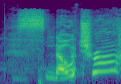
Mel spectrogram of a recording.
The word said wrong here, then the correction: Snotra: Excuse you, it's pronounced Snotra? – Snotra.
